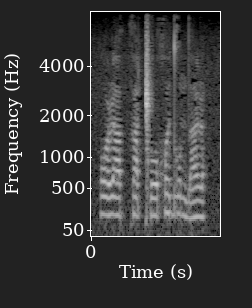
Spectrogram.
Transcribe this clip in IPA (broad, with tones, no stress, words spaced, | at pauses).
ɔ˧˩˧ɭa˩˧˩kːa˧˩˧ǁo˩˧˩ χʏ˥˨do˥˨nda˩˧˩ɭ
